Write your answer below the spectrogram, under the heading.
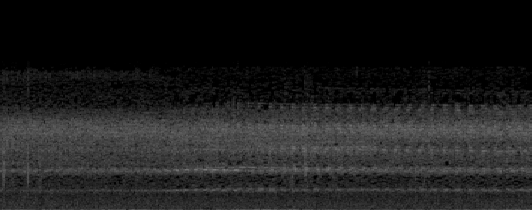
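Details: Evening cicadas, known as higurashi, sing in a woodland. The high, pulsing chorus holds steady, growing slightly stronger toward the end, with a faint constant tone below it.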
